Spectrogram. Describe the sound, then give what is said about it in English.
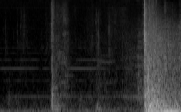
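An apartment door slams shut with a heavy, loud bang that rings out near the end, preceded by a couple of softer thumps and knocks, with no voices. “Oh, Jim, don't slam the fucking door, the kids are asleep.”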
